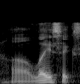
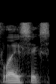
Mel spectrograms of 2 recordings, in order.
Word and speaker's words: Lasix: I'd is 4 syllables lasix is 2 and so you will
